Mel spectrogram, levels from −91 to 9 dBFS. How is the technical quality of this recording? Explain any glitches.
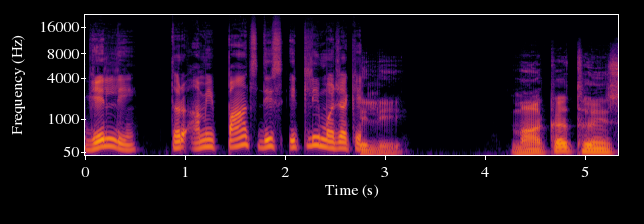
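The recording has one clear glitch: from 2.75 s to the end at 5.34 s, the speech is played at the wrong speed. The voice suddenly drops to a deep, sluggish drawl, roughly ten semitones lower, with every syllable stretched. This is a section at the wrong speed, most likely from that stretch being played against the wrong clock at half speed (0.5x), so pitch and tempo fall together.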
